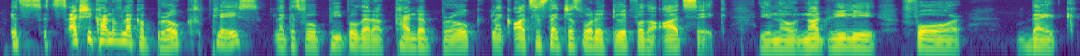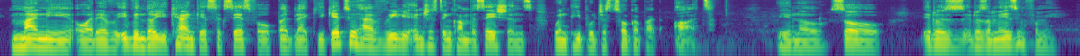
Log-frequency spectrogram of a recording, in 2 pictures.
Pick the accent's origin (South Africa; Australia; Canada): South Africa; it's just like a pressure to like rep myself because I am from South Africa. I am Zulu. I am a, a skateboarder in the township.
